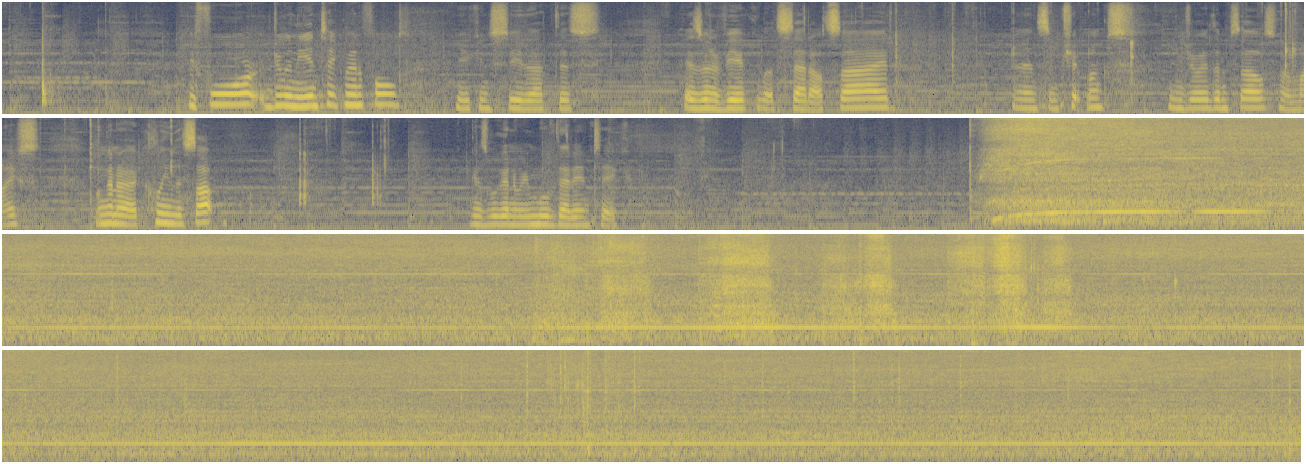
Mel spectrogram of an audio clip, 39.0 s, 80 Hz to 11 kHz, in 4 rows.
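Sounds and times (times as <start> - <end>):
shop vacuum motor whine: 17.0 - 39.0
hose sucking debris: 18.4 - 31.3.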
